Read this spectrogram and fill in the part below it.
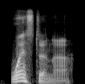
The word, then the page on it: westerner: British English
